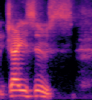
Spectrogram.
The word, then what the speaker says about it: Jesus: Gold Nick 27 familiar Jesus who I now spell j-a-y-s-u-s because it's the only way I can make sure I say his name properly great build up play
